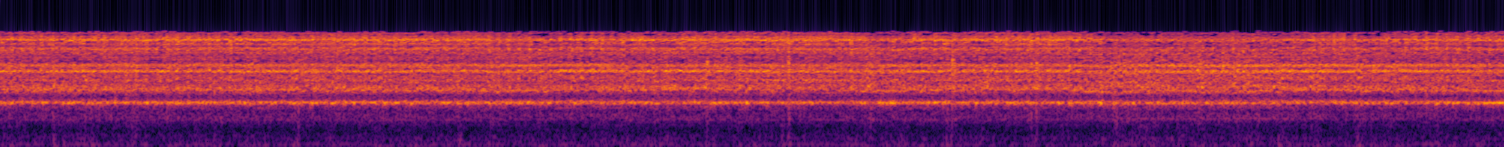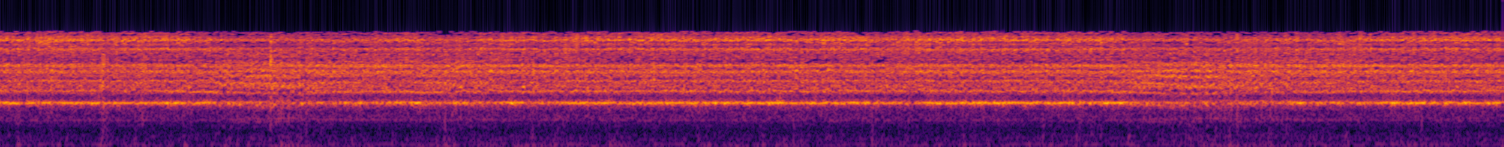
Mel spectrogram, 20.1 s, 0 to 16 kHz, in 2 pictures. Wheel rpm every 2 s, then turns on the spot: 150, 150, 150, 150, 150, 150, 150, 140, 140, 150.
none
